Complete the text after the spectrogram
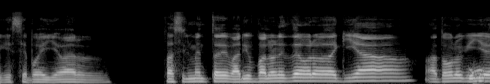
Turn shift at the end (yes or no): yes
